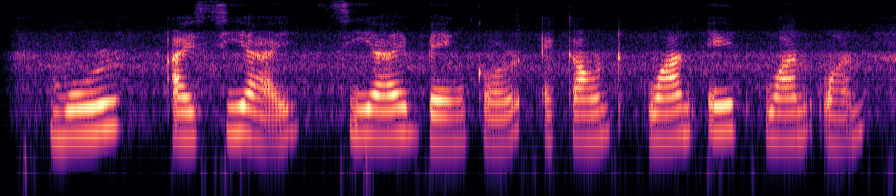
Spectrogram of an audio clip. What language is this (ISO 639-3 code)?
asm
